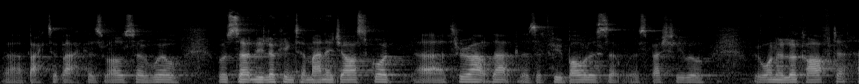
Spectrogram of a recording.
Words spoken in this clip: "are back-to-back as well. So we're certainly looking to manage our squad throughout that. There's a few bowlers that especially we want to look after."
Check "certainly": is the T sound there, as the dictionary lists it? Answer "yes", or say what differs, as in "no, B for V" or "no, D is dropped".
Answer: no, S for T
